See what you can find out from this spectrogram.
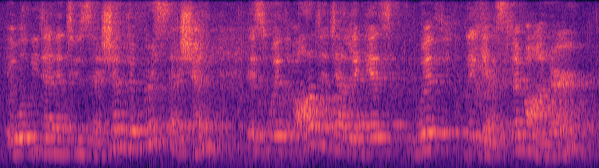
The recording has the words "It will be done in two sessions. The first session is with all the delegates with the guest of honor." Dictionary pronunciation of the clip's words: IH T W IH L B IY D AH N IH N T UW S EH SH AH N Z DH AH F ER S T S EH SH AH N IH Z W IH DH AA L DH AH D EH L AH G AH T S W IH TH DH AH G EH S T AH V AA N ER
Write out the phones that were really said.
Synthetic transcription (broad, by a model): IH T W IH L B IY D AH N IH N T UW S EH SH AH N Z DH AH F ER S T S EH SH AH N IH Z W IH DH AA L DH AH D EH L AH G AH T S W IH DH AH G EH S T AH V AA N ER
